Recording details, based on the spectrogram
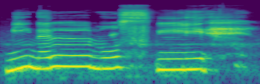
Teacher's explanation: صاد کے اوپر بھی سیٹی اور ہا کا ہمس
